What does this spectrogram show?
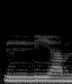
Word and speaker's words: Liam: Oh and also my name is pronounced like Liam not li.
